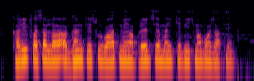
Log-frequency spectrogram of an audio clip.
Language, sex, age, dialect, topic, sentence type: Chhattisgarhi, male, 46-50, Western/Budati/Khatahi, agriculture, statement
